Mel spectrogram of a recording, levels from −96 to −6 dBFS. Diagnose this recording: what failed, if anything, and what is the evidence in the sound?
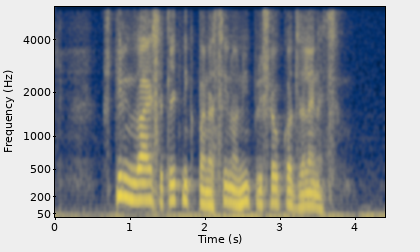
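Aliasing at the sample-rate conversion stage. Sibilants sound gritty and metallic throughout, folding about 6 kHz, which fits an unfiltered drop to 12 kHz. Aliases sit roughly 15 dB below the speech.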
